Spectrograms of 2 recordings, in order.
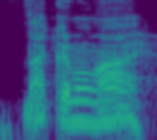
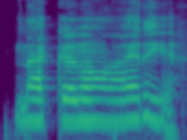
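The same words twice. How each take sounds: First: 'lie' repeated softer, as an aside; quiet echo. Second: Said in the usual way. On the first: Shown as a demonstration. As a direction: murmur 'Not gonna lie' again, softly.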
